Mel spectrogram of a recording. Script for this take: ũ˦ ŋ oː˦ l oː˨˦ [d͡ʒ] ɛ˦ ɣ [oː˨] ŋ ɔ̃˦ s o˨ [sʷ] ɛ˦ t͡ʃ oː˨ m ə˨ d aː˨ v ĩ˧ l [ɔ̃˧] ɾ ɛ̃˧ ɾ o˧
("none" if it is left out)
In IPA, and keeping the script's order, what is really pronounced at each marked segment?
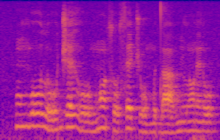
d͡ʒ, oː˨, s, ɔ̃˧

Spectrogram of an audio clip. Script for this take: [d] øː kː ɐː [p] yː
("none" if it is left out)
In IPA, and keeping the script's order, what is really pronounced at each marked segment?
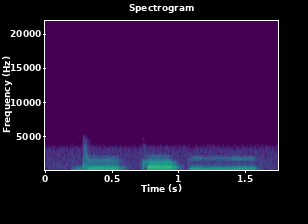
d, p

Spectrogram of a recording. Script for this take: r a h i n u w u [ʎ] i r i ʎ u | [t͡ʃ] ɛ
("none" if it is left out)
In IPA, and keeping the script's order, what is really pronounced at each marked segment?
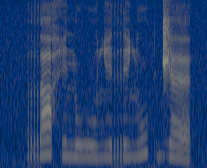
ʎ, d͡ʒ

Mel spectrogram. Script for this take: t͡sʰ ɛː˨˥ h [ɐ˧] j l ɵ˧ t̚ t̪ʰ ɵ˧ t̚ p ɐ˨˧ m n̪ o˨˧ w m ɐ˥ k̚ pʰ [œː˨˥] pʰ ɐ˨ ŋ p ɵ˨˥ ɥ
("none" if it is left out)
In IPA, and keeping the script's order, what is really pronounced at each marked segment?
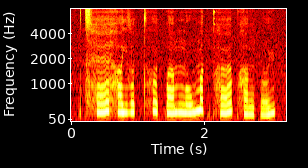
ɐ˧, œː˨˥

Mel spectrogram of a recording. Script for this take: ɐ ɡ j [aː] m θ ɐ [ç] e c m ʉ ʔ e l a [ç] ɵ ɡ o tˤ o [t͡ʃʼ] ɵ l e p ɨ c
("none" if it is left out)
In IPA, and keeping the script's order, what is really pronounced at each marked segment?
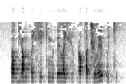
a, ç, ç, d͡ʒ

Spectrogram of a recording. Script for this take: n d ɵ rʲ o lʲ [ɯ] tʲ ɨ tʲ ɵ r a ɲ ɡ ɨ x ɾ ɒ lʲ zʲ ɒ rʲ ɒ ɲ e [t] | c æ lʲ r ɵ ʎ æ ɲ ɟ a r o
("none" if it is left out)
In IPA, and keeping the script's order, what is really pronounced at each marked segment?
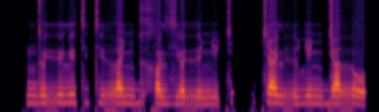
ə, c

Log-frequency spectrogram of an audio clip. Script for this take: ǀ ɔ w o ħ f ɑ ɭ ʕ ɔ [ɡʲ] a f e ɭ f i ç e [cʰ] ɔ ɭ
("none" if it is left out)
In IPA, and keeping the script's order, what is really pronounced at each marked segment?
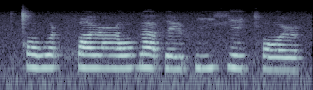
ɡ, cʰ

